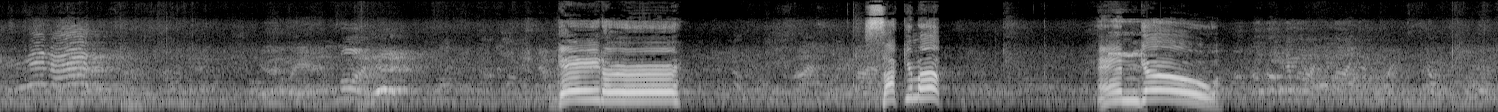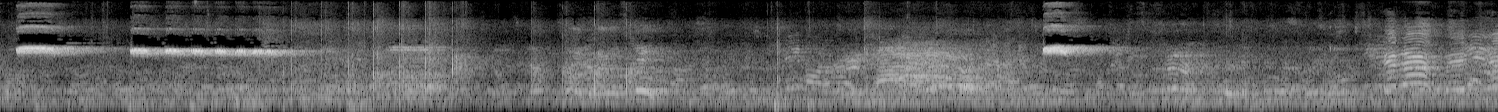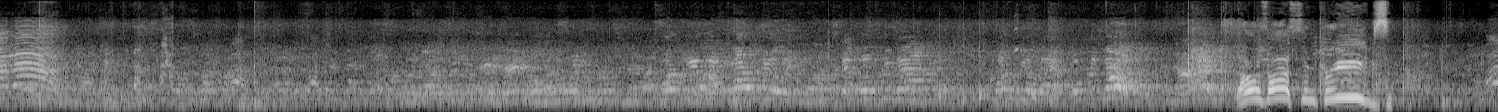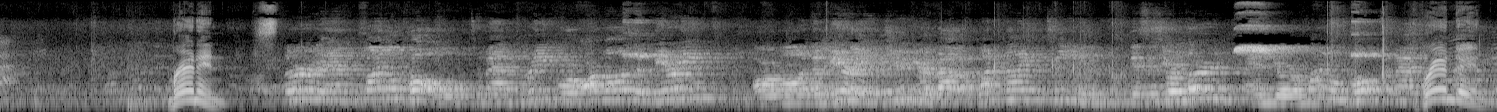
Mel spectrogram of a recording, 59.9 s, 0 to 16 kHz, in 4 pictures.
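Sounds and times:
referee's whistle blowing: 0:15.1 - 0:18.2, 0:25.4 - 0:26.2, 0:51.2 - 0:51.6, 0:57.2 - 0:58.9.

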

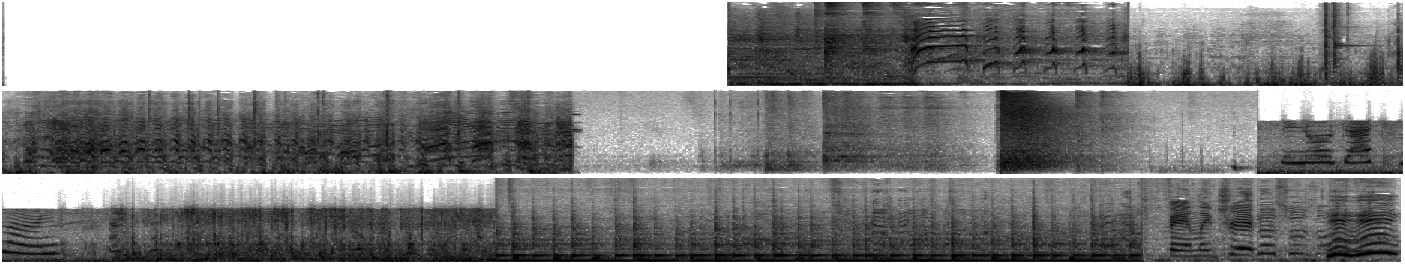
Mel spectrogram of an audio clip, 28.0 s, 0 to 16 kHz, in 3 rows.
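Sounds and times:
music with steady beat: 0:22.0 - 0:26.3
voices: 0:23.4 - 0:28.0.

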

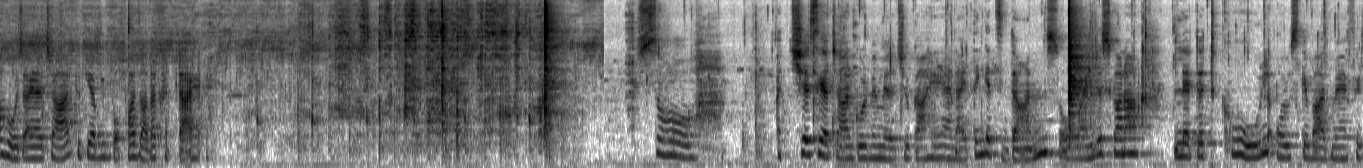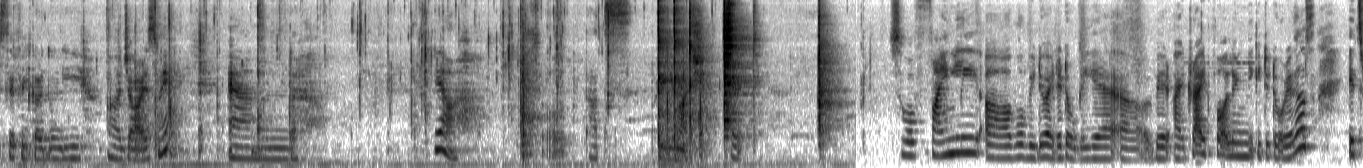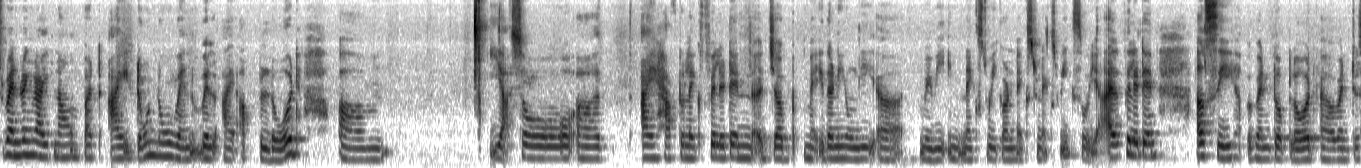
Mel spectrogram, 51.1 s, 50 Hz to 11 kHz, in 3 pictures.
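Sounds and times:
ladle scraping a metal pan: 0:00.0 - 0:08.2
sizzling: 0:00.0 - 0:27.8.

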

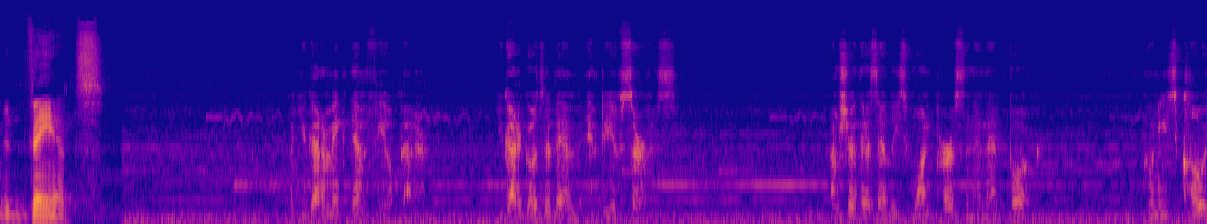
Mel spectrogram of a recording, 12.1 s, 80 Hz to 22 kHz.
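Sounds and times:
quiet background score music: 0:00.0 - 0:12.0.

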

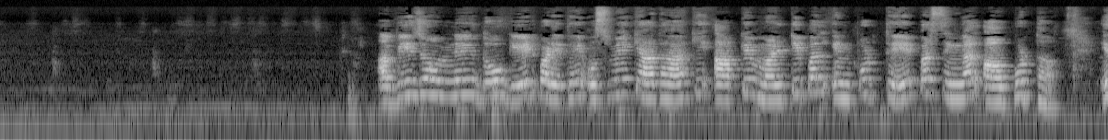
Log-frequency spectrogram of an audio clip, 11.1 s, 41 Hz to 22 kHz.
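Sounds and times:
marker pen writing on whiteboard: 0:00.0 - 0:10.2.

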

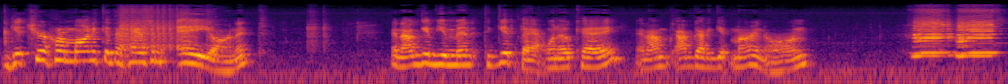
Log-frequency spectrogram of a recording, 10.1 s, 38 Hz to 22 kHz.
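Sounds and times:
harmonica chord: 0:09.0 - 0:10.0.

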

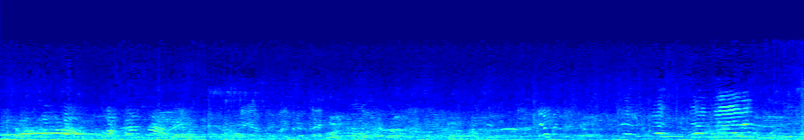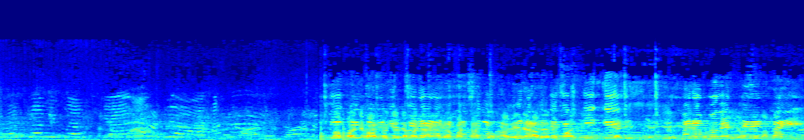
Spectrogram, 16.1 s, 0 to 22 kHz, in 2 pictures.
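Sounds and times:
children playing and chattering: 0:00.0 - 0:16.0.

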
